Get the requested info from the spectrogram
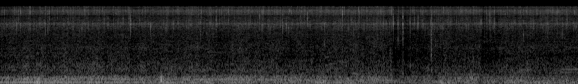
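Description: Heavy rain falling steadily on paved ground, an even hiss of downpour.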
